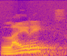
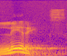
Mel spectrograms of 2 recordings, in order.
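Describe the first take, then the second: First: The first syllable has a long 'lie' vowel. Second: The first syllable has a short 'li' vowel. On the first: The speaker calls it wrong. "not lie" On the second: The speaker calls it right. "you say li"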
